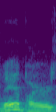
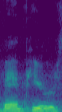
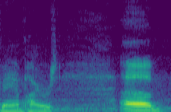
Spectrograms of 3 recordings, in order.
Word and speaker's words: Vampyres: It, yeah, it's pronounced Vampyres. I was kind of stunned. I thought it was pronounced Vampyres because of the Y. But anyway, yeah, it's just Vampyres.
